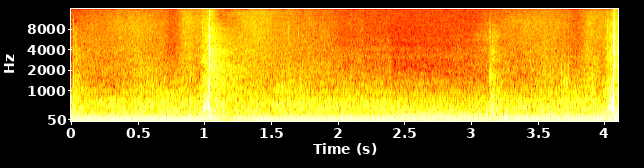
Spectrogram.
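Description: A steady low hum, with a sharp click about a second in and a fainter one near three seconds. At the very end comes the sharp crack of a wedge clubface striking a golf ball.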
